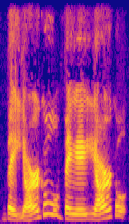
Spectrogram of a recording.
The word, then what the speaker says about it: Bayargle: Tell us about Bayargle. I am, however you pronounce his name, and his interesting powers of sucking the life force out of people. You're very close. So Bayargle is how I pronounce it.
